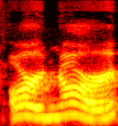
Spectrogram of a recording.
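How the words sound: It is said in a mock Australian accent.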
